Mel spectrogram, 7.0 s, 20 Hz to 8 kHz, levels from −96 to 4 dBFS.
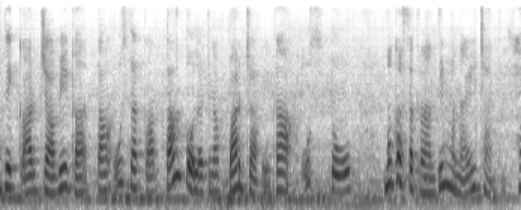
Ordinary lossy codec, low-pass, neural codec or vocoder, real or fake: none; 7.2 kHz; codec, 16 kHz, 4 kbps, X-Codec, HuBERT features, trained on general audio; fake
